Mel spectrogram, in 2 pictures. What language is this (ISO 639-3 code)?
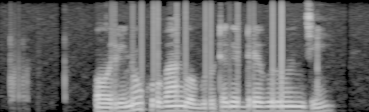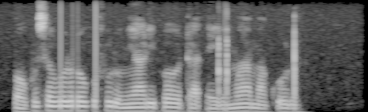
lug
